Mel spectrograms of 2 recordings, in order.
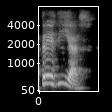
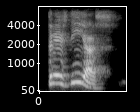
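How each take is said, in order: First: Said in the usual way. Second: Tres días drawn out slowly, each word weighted; slow emphatic. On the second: Shown as a demonstration. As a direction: stretch out Tres días to make it land.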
